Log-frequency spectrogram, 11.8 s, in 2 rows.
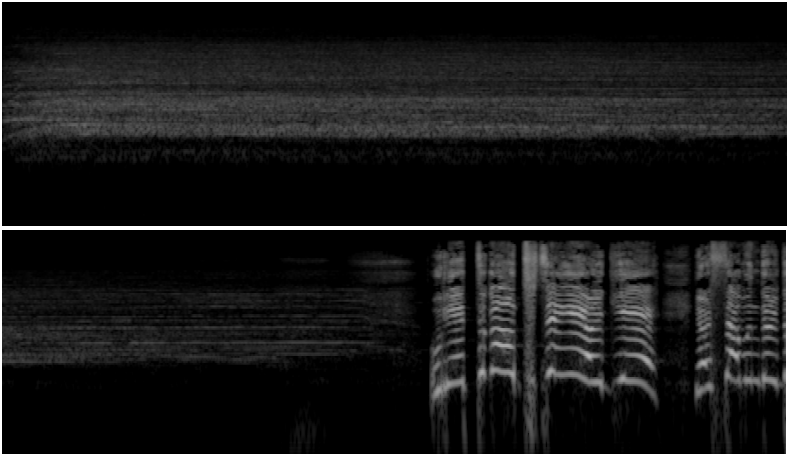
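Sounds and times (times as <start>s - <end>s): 
crowd shouting a victory cheer: 0.0s - 8.7s
speech: 9.1s - 11.7s.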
